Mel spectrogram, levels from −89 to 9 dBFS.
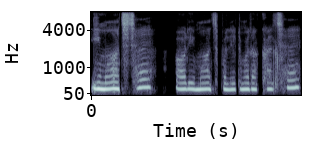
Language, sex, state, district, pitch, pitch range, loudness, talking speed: Maithili, female, Bihar, Samastipur, 225 Hz, 220-255 Hz, -16 LUFS, 140 wpm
